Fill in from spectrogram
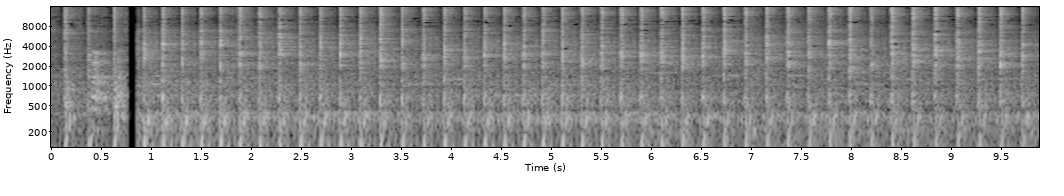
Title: "Clinton" Stationary engine. First start in 5 years🤠 ..And now it powers the Compressor❤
